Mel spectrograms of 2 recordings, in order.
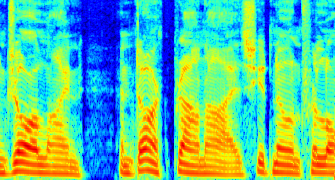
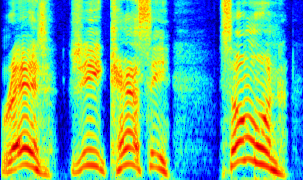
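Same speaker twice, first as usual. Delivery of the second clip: high, loud desperate calls; shouting; 11 semitones higher, 5 dB louder, slower than usual. A narrator's reading. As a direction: call out names, each one a cry for help. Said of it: "he shouted".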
